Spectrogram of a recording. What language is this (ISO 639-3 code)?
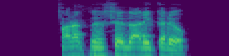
snd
